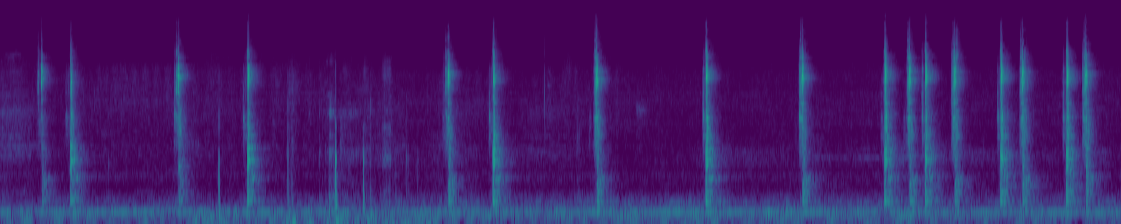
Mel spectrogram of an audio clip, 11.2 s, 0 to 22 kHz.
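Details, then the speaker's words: Craftsman riding mower starting system, key turned with multimeter showing only about 0.2 volts on the starter side of the 4-post solenoid, connections tight: sharp uneven clicks over faint hum, no starter spin; owner suspects bad solenoid. "I think we've got a bad solenoid in here."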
